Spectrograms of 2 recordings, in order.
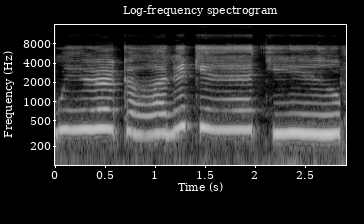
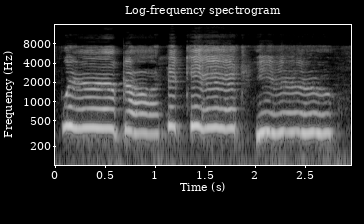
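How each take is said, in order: First: High, very slow, eerie "We're gonna get you"; drawn-out horror-movie child taunt; Evil Dead baby. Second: High slow eerie chant; sung, creepy sing-song. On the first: Retold or imitated. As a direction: stretch it out like a demon child. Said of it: "call that baby the Evil Dead baby". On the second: Pretend. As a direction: sing it like a haunted child. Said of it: "outro reprise of creepy line".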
